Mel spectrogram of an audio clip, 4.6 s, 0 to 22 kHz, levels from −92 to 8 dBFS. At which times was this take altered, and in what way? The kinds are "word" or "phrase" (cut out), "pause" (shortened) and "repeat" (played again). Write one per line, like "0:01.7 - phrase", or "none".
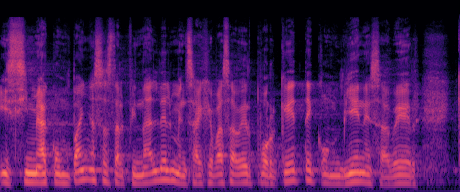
none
